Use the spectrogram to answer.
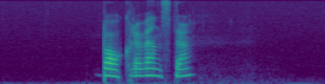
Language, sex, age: Swedish, female, 25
